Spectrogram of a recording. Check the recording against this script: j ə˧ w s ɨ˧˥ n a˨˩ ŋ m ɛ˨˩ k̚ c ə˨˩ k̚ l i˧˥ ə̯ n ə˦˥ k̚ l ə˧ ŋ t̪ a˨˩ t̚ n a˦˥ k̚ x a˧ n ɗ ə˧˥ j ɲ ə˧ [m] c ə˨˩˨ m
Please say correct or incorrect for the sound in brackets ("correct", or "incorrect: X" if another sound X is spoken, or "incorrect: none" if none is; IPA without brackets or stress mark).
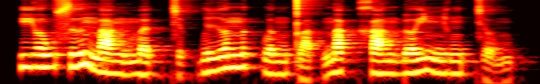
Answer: incorrect: ŋ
